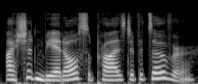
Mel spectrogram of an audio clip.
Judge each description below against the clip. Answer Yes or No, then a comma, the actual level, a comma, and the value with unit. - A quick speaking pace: Yes, fast, 270 wpm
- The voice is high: Yes, high, 225 Hz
